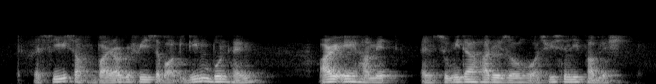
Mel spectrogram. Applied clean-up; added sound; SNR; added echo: neural mask model Resemble Enhance denoiser.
